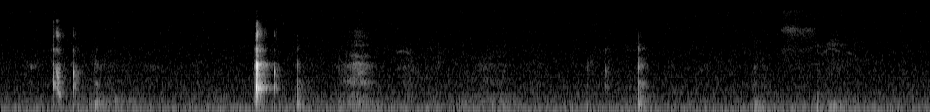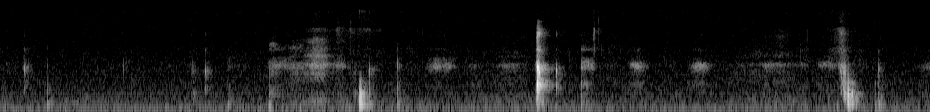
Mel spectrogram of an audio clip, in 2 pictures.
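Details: A baby's hiccups: several brief, sharp catching sounds spaced a few seconds apart in a quiet room; hiccups.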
